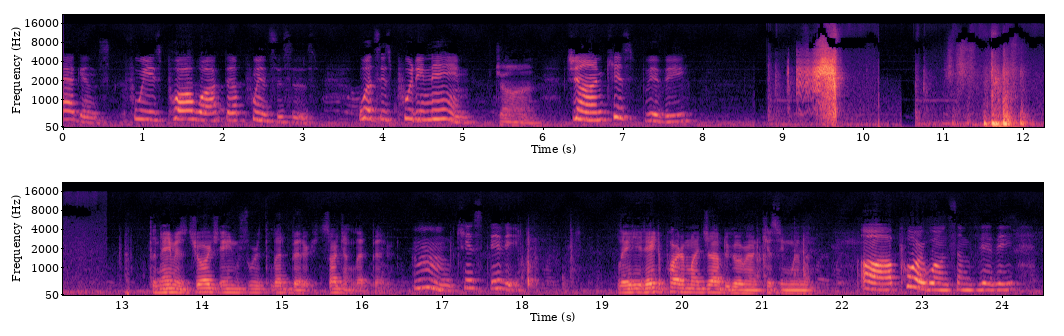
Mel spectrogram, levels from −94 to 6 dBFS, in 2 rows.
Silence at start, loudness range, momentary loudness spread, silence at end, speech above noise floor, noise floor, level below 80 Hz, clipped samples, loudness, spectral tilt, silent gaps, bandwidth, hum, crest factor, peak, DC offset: 0 s; 13 LU; 22 LU; 0 s; 22 dB; -48 dBFS; -48 dBFS; under 0.1%; -23 LUFS; -5.5 dB/octave; none; 16 kHz; none; 22 dB; -2 dBFS; under 0.1%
